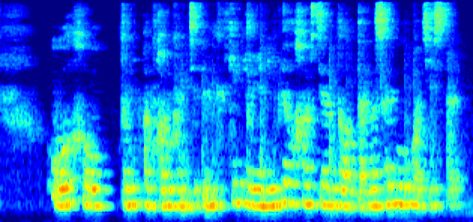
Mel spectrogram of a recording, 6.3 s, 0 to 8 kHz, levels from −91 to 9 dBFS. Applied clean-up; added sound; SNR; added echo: none; none; none; reverberation time 0.3 s.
